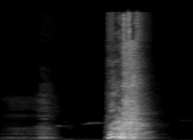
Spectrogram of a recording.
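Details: One sharp, explosive sneeze after a short indrawn breath; the sneeze was deliberately induced by a new method; sneeze.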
